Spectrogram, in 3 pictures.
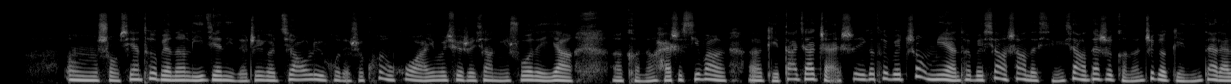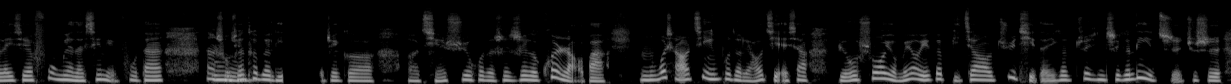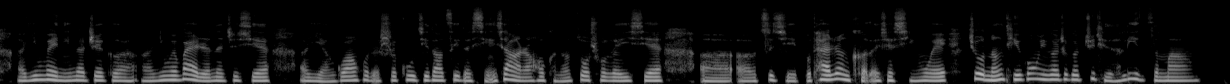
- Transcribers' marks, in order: "例子" said as "例纸"
- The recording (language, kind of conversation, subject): Chinese, advice, 我怎样才能减少内心想法与外在行为之间的冲突？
